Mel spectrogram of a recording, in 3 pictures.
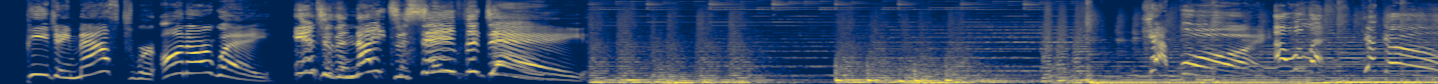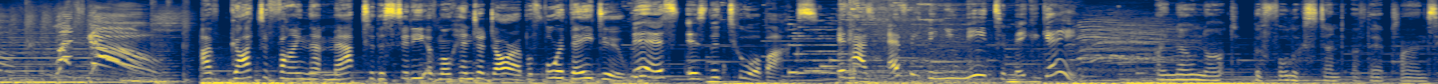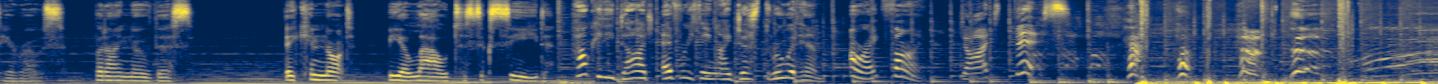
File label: Animation, Voiceover; Animation Demo; 2019 remix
